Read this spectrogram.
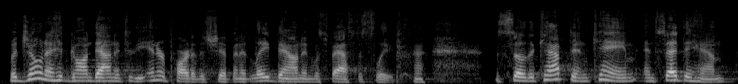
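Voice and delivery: normal talking voice

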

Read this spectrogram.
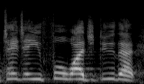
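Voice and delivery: mildly exasperated talk to oneself; self-scolding. Acted. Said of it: "sometimes I say it about myself".

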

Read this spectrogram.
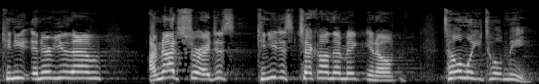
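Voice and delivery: high, loud, urgent request; anxious pleading. Retold or imitated. Sister asking missionary to check her brothers, anxious pleading.

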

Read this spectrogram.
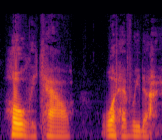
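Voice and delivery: very low, slow, hushed realization; stunned hush. Acted. The accusers realize what they did, stunned. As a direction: let it sink in, barely voiced. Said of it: "There was no laughing when he said that".

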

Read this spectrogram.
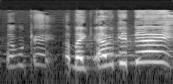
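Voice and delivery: chirpy cover-up despite the sting; forced cheerful. Retold or imitated. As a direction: pretend to the tenant you're fine. Faking fine to tenant after sting.

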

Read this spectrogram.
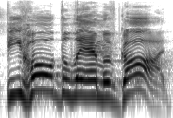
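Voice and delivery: proclaiming. Retold or imitated. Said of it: "It's screaming at us".

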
